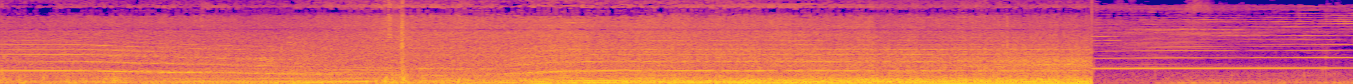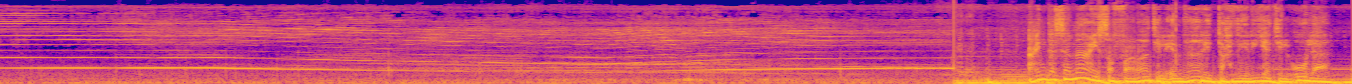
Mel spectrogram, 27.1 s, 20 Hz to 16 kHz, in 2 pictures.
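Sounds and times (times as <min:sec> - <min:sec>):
air-raid siren wailing: 0:00.0 - 0:23.1
heavy rumble: 0:01.0 - 0:11.0.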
